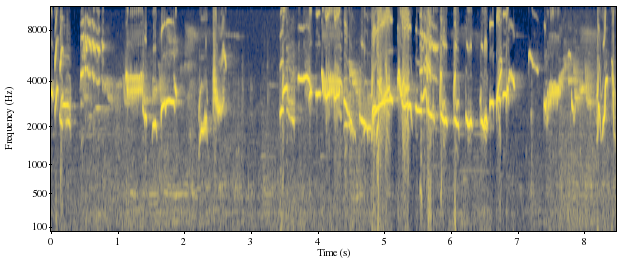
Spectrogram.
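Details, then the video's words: An Orange-headed thrush sings in 'ngeplong' style as a lure to get other birds singing. Quick whistled phrases are followed by a short quiet spell, then a long, dense run of looping, warbling whistles. "KUMPULAN ANIS MERAH NGEPLONG BIKIN CEPAT BUNYI DAN GACOR ANIS MERAH"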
